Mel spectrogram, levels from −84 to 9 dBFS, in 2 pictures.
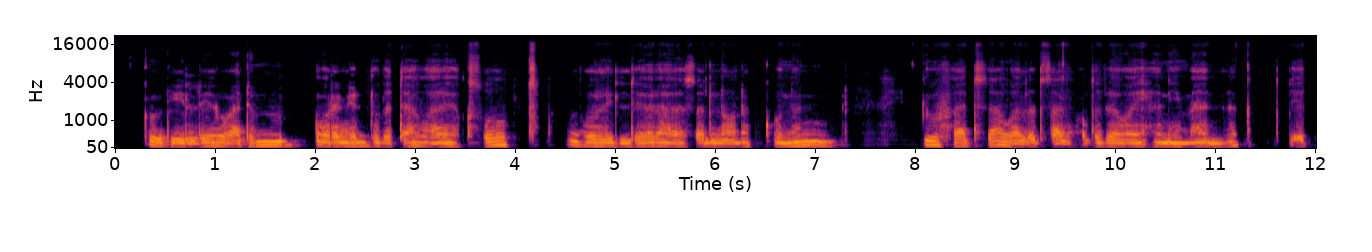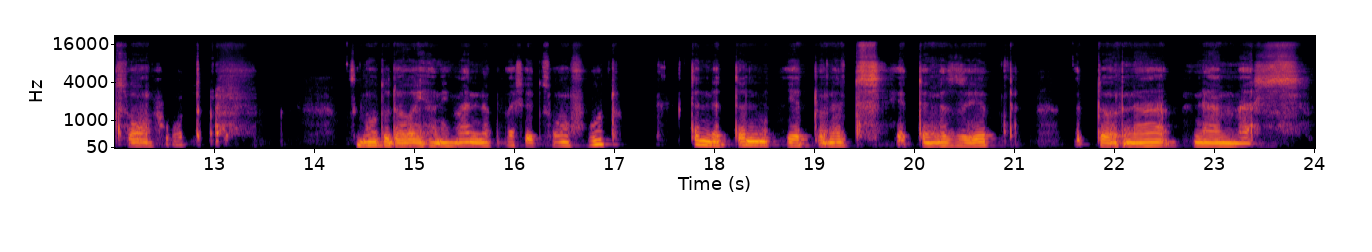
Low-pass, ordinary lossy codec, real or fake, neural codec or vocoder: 19.8 kHz; none; fake; vocoder, 44.1 kHz, 128 mel bands, Pupu-Vocoder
